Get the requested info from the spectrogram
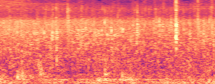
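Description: Wind rumbling on the microphone over the lap of water around a small open fishing boat, with one faint click about three-quarters of the way through.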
